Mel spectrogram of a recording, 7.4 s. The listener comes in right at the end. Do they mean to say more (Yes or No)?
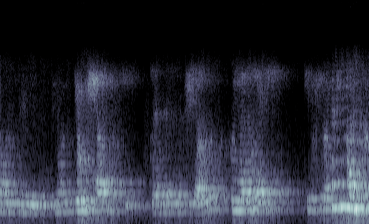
No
